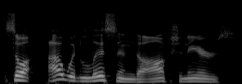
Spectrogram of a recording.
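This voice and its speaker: A man's voice: on the high side, lively intonation, measured pace, darkish tone, no echo, studio quality. A man, a podcast guest and auctioneer, telling stories in an easygoing, joking way. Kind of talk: casual chat. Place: podcast studio.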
